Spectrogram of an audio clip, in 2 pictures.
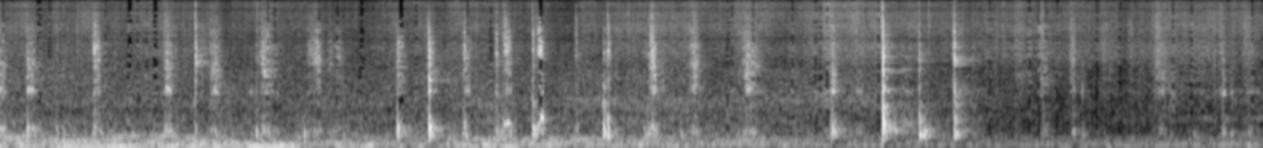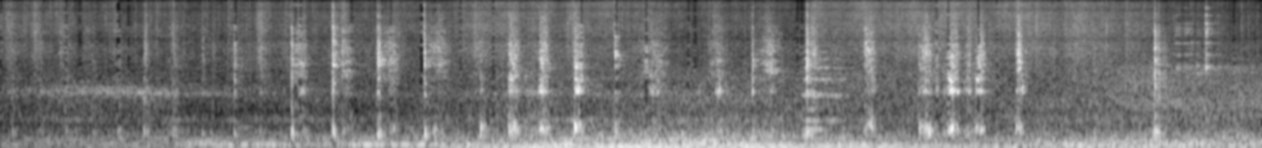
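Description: Fried rice being stir-fried in a stainless steel wok: a metal spatula repeatedly scrapes and clinks against the pan in irregular strokes over a steady sizzle.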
